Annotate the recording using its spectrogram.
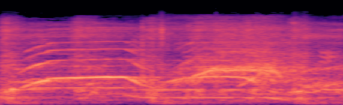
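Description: Dance music playing for a stage performance, with a crowd of students cheering over it. Two high calls that rise and then hold, one lasting most of the first second and a shorter one about halfway through.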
